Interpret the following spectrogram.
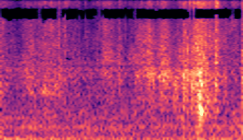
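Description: Faint rustling of paper and plastic film as diamond-painting canvases are handled and one is flipped over, louder near the end.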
